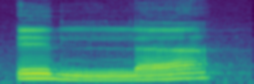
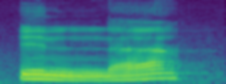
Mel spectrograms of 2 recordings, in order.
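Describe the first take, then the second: No difference in how they are said.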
